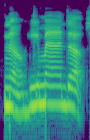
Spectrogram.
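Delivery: ordinary delivery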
